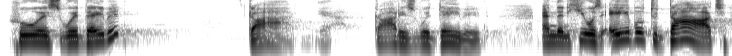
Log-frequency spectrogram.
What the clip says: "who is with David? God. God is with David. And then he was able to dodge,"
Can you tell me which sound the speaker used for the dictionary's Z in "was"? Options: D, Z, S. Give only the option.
Z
